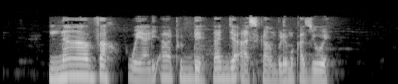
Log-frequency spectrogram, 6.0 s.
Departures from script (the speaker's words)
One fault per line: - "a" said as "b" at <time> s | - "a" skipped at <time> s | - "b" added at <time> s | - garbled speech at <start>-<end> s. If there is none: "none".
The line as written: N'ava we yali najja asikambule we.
- "atudde" added at 2.5 s
- "mukazi" added at 4.4 s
